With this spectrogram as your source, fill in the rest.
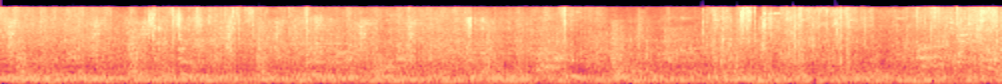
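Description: Shotguns fire in rapid blasts.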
